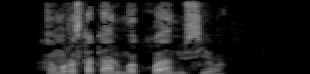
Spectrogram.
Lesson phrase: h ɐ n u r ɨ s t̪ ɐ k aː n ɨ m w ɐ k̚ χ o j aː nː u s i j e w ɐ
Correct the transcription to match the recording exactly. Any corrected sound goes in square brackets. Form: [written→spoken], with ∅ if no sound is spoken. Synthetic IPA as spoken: h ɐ [n→m] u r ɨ s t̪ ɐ k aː n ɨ m w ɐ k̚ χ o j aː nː u s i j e w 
